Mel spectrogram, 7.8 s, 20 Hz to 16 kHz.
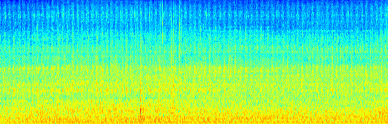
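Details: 24-year-old Range Rover P38 diesel, abandoned five years, jump-started and idling to warm up to thermostat temperature while bleeding air from the coolant system: smooth, even diesel idle with steady low clatter, no misses, knocks or hunting; sounds really nice.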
